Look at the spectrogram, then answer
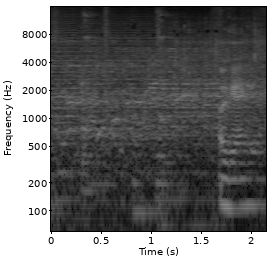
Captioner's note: laughter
